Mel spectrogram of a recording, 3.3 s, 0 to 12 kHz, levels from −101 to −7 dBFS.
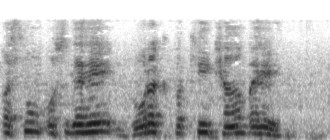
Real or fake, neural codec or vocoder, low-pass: real; none; 7.2 kHz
